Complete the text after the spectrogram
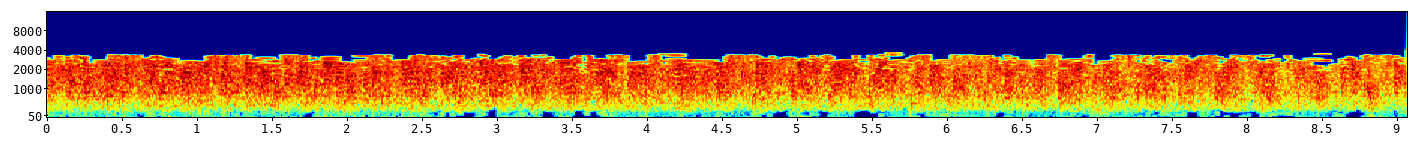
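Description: A crowd bursts into sustained, loud applause, a dense and steady roar of many hands clapping that carries on without pause for about nine seconds, with no voices rising above it.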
